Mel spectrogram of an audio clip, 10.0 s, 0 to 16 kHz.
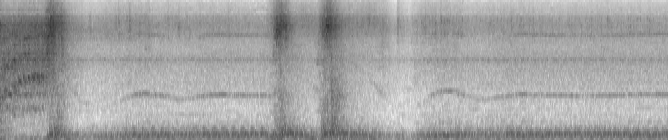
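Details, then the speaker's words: Toyota 1UZ V8 in a Ford Falcon with newly finished custom exhaust, glass packs and side exits: deep even low rumble, quick throttle blips rising and settling cleanly; normal running. "So I think the car sounds a million times better. It has that low rumble that I was wanting,"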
